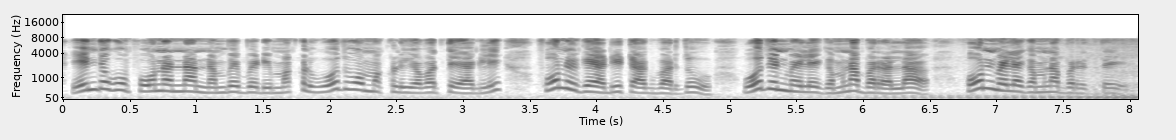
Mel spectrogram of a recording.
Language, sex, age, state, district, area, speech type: Kannada, female, 60+, Karnataka, Bangalore Rural, rural, spontaneous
